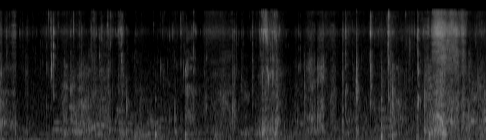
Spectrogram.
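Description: Quiet close-up eating sounds: chewing, with small clicks throughout. There are two louder, hissy noises, one about five seconds in and one near the end.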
